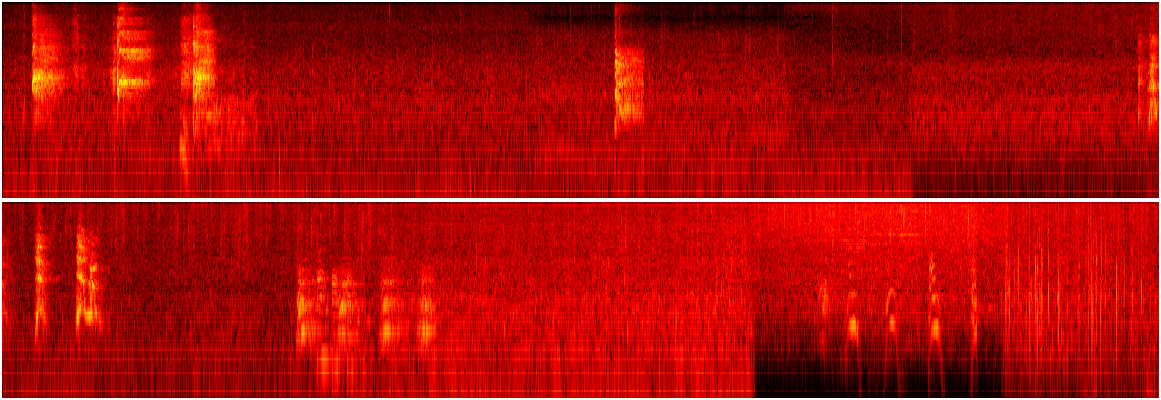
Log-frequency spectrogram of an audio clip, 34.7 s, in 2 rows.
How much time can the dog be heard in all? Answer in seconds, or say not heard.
9 s.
